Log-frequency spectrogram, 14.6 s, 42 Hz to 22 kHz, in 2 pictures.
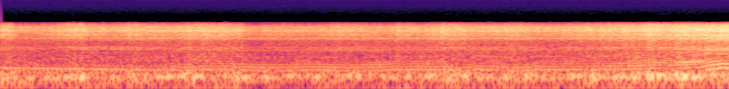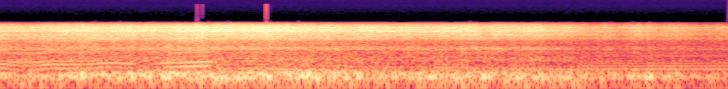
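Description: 250cc dirt bike engine running at speed, heard from the rider's helmet camera. It gets louder about halfway through and eases again near the end.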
